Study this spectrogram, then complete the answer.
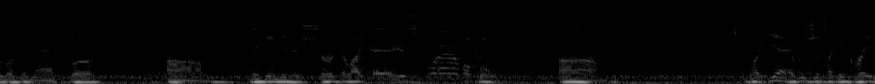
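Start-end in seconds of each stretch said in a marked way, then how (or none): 3.7-4.9 joking firefighter. Retold or imitated. Firefighters joking about shirt.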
